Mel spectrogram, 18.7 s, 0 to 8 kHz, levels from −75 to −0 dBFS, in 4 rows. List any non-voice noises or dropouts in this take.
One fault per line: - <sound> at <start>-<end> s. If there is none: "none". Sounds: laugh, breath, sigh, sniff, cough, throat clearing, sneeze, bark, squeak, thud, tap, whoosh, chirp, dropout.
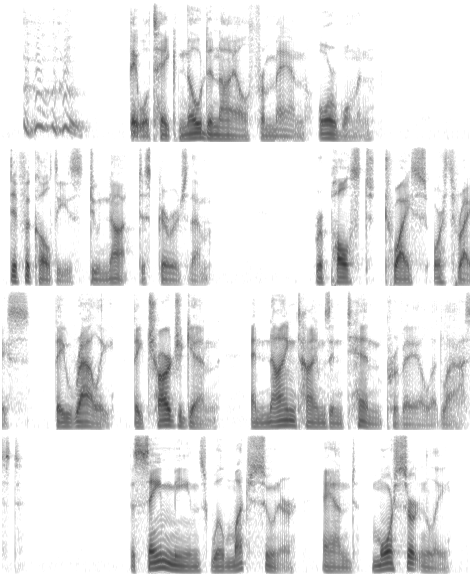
- cough at 0.2-0.9 s
- dropout at 6.2-6.2 s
